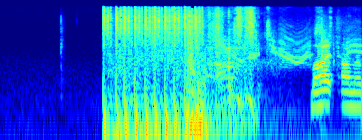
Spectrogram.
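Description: Rapid gunfire rattles in a burst.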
